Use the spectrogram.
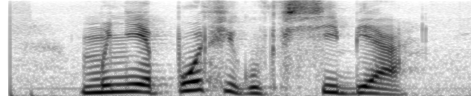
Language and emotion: Russian, angry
